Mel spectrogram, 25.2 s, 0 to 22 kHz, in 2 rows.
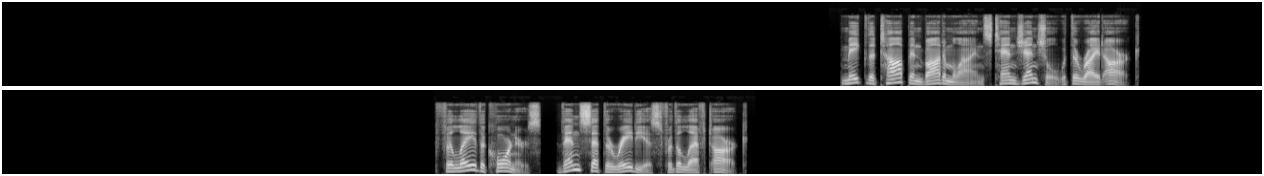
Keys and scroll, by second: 6.8 Delete, 9.7 t, 10.3 Return, 12.3 t, 13.1 Return, 24.3-25.2 typing.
